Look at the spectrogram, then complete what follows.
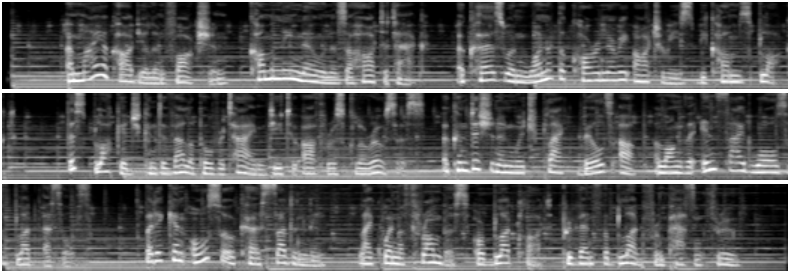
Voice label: english african e-learning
